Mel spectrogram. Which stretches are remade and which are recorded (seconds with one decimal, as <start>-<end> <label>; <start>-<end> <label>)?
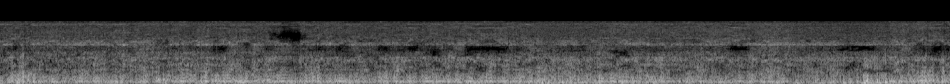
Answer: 0.0-5.4 remade; 5.4-6.0 recorded; 6.0-7.9 remade; 7.9-8.9 recorded; 8.9-9.5 remade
